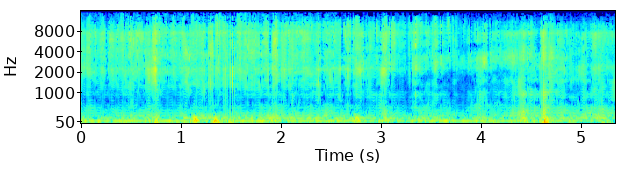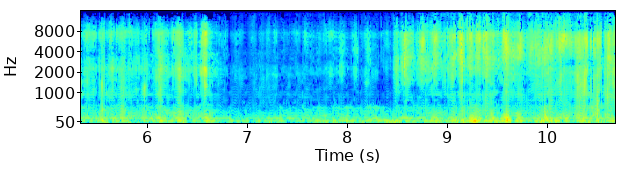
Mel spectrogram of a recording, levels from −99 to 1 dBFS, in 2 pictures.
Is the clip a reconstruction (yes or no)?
yes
